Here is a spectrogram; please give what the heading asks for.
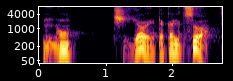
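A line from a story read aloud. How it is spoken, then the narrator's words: Stern ruler asking. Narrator (Russian): строго спросил повелитель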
